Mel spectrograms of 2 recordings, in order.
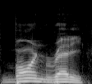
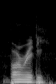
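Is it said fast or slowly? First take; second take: slowly; fast. First: It is said slowly. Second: It is said fast.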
